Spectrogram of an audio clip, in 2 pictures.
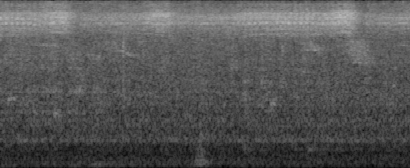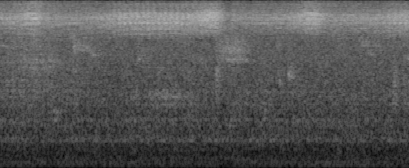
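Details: Cicadas calling during rain: a steady high-pitched buzz that swells and fades every second or so, over a constant hiss of rainfall.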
